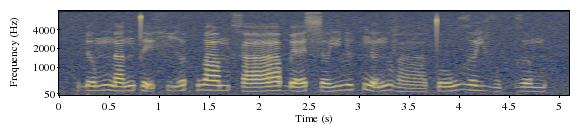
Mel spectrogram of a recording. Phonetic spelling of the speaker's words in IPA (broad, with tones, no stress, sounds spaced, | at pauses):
ɗ ə˨˦ m n a˨˦ n t̪ ḛ˧˨ x ḭ˧˥ ə̯ h w a˧ m x aː˨˦ ɓ ɛ˨˦ s ə˨˦ j l ɨ˦˥ k̚ n ə̰˧˥ n v a̤ː˨˩ t̪ o˨˦ w ɣ ə˧ j v u˨˩ p̚ ɣ ə˧ m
